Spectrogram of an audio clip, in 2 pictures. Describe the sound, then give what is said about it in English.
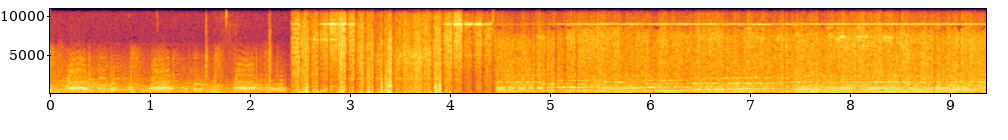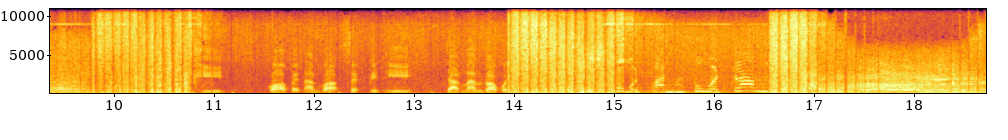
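A medium wave radio dial is tuned across a crowded band in Bangkok, Thailand. Loud bursts of hissing static alternate with brief snatches of local stations, music and voices, under a thin, steady high whistle. “Right, well, we've come inside now, away from the traffic, and connected up a radio in front of us. And if I just switch it on and scan the dial...”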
